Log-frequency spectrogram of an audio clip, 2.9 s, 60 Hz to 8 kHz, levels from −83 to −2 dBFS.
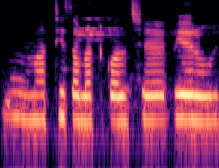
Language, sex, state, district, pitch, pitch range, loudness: Maithili, female, Bihar, Supaul, 245 Hz, 240-250 Hz, -16 LUFS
